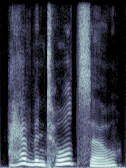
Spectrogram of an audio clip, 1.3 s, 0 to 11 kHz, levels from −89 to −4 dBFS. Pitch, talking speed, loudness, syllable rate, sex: 245 Hz, 235 wpm, -14 LUFS, 4.7 syllables/s, female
